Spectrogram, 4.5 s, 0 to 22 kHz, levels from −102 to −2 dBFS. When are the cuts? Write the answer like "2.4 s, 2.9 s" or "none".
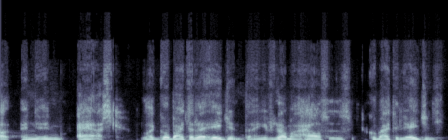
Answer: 1.3 s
